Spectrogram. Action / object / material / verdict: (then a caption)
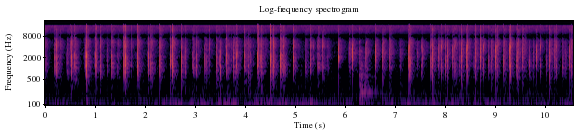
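tap / smartphone, glass and plastic casing / plastic / none. A small, solid black smartphone held horizontally in both hands is tapped with fingertips across its back and edges to help reduce stress. A fast, steady stream of short, dry clicks with a bright midrange character and almost no low end follows, easing briefly around the six-second mark, where a faint low tone is heard before the rapid tapping picks back up.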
